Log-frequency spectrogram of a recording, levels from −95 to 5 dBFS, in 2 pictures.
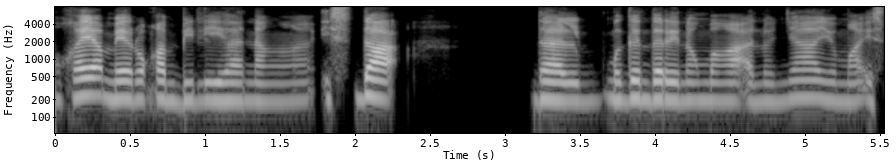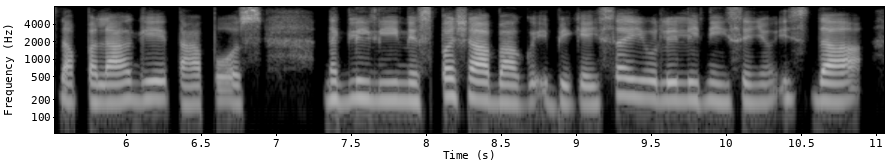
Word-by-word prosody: kaya 235 +1 +9
meron 210 -1 +3
kang 210 -2 +1
bilihan 200 0 -3
ng 195 +1 -8
isda, 215 +1 +7 1.0
dahil 200 -2 +3 0.2
maganda 205 0 0
rin 205 -1 +2
ang 195 0 -6
mga 195 0 -1
ano 190 - -11
niya, 215 +2 -2
'yong 200 - -8
mga 195 0 -5
isda 185 - -1
palagi, 195 +3 -2
tapos 175 - -1 0.4
naglilinis 200 -1 -1
pa 235 0 -2
siya 210 -2 +3
bago 185 0 -5
ibigay 170 0 -8
sa'yo, 225 0 -3
lilinisin 195 -2 -5
'yong 195 - -17
isda. 200 -2 -1
200 Hz, 145 wpm, -26 LUFS, 190-210 Hz, 1.0 s, kaya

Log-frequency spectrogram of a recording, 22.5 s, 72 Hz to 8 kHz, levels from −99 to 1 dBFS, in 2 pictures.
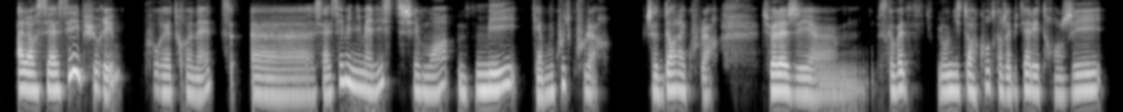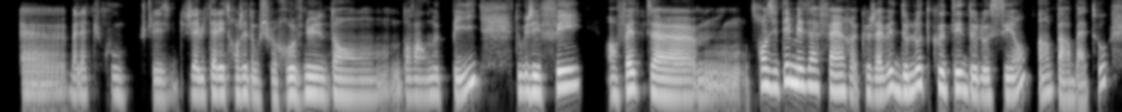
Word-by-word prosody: Alors 190 -2 +5
c'est 185 +1 +2
assez 185 - +3
épuré, 205 - +3 0.3
pour 180 -2 -10
être 165 0 -4
honnête, 165 +8 -5 0.2
heu, 150 -2 -4
c'est 155 - -2
assez 165 +11 -1
minimaliste 210 -1 0
chez 180 - +7
moi. 165 0 -4 0.2
Mais 185 +4 +4 0.3
il - - -5
y - - 0
a - - -1
beaucoup 170 +9 -4
de - - -8
couleurs, - - -8 0.3
j'adore 170 +3 +2
la 185 -2 0
couleur. 180 - -8 0.4
Tu - - -4
vois, 180 - +6
là 180 -1 +8
j'ai 155 -2 +1
hem 75 - -7 0.2
parce - - -8
qu'en 175 - -2
fait 195 0 0 0.3
longue 170 +1 0
histoire 180 -1 0
courte, 210 +4 -6
quand 175 - -4
j'habitais 165 +3 -3
à - - +2
l'étranger, 170 +2 -1 0.4
heu, 80 -1 -6
bah - - -4
là - - -4
du 150 - -17
coup, 155 -2 -10
je - - -15
te - - -7
laisse 135 0 -6
j'habite 150 -1 -2
à - - +5
l'étranger, 155 0 0
donc 145 -2 -5
je - - 0
suis 140 - -7
revenue 155 +3 +1
dans 140 -1 -4
dans 145 0 -8
un 145 +1 -4
autre 150 0 -6
pays. 180 - +1 0.4
Donc 170 - -1
j'ai 170 -1 +5
fait 210 +8 +3 0.2
en 155 - -3
fait 185 +3 +2
hem, 140 -3 +2
transiter 225 +2 +4
mes 230 -3 +6
affaires, 180 -6 +3
heu, - - -5
que 165 - -5
j'avais 155 +6 +2
de 175 -3 +3
l'autre 230 +7 +2
côté 195 -1 +3
de 165 - +1
l'océan, 150 - -1
hein, 165 +3 -3
par 130 -7 -1
bateau. 225 - -5
165 Hz, 210 wpm, -22 LUFS, 150-185 Hz, 0.4 s, là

